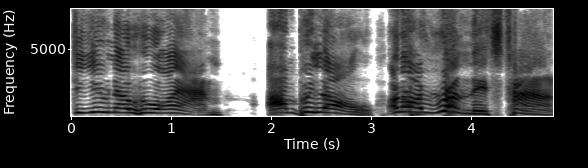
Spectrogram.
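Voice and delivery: mock very high, very slow, top-of-the-lungs yell. Retelling a man's fight with a bus driver in Slough, imitating someone shouting. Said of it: "shouts at the top of his voice".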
